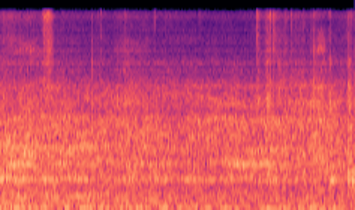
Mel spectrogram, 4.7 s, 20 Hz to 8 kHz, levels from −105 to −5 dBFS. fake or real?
fake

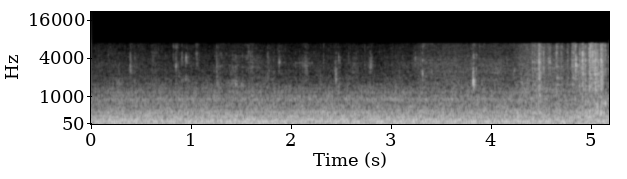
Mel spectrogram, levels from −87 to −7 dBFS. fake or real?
real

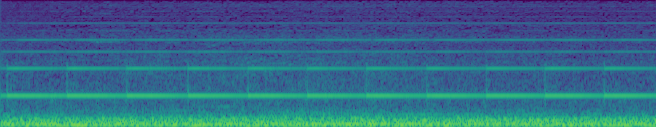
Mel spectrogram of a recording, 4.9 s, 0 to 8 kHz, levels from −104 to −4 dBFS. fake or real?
real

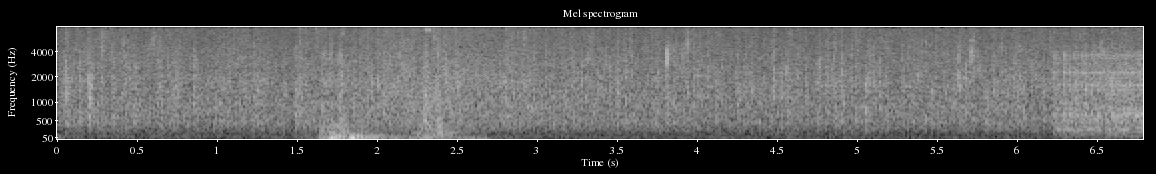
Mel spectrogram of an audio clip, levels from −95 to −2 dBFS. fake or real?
real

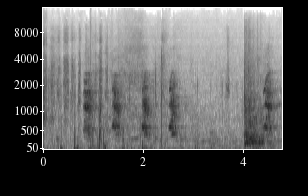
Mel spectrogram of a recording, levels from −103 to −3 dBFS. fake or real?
fake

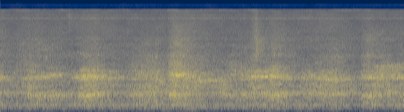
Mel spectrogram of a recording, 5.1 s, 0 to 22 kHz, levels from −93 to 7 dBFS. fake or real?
fake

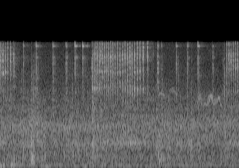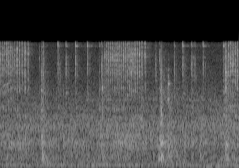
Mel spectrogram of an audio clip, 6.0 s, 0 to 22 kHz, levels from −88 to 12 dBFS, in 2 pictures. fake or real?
real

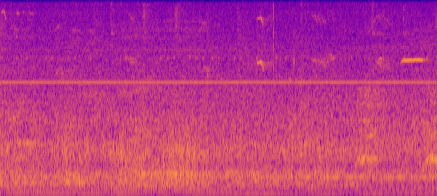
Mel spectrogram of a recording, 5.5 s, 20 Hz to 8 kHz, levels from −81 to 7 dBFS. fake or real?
real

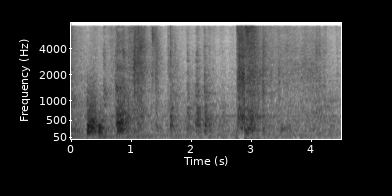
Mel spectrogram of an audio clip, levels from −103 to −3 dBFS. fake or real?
real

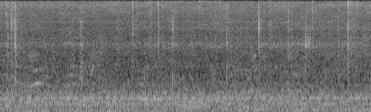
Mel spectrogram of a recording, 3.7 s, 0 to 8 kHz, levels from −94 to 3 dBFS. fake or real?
fake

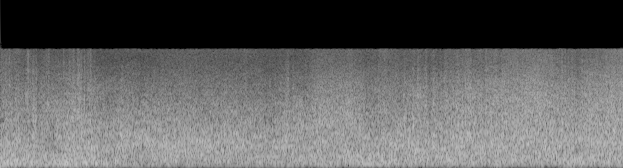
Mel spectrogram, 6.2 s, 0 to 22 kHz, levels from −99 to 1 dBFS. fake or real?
fake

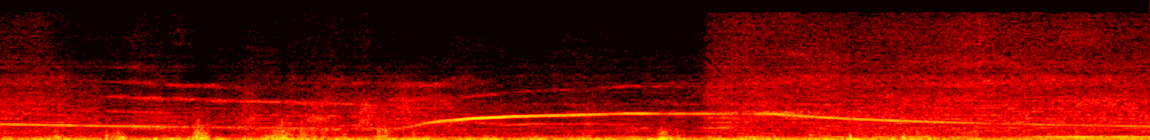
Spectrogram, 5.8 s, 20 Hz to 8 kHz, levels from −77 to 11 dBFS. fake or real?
fake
